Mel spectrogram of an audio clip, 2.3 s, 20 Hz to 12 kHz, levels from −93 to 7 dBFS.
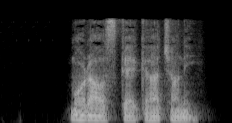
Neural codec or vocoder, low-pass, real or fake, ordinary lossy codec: codec, 16 kHz, 0.4 kbps, LongCat-Audio-Codec; 7.2 kHz; fake; MP3, 48 kbps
